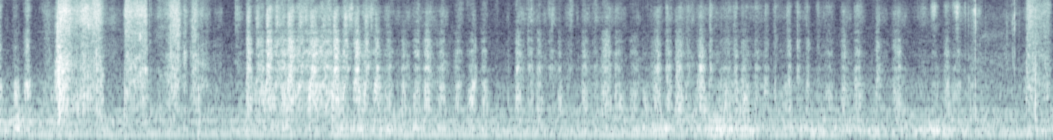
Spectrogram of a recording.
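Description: A brush-tip pen scratches and rubs across a thin paper coloring sheet resting on a hardcover book. Quiet, bright, dry scratching strokes repeat irregularly throughout, with short sharp bursts near the start and end over a faint steady low hum.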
